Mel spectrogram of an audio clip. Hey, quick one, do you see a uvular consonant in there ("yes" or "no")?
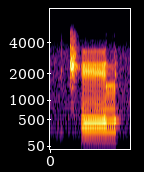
no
